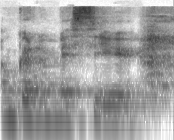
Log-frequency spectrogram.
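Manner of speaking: put-on whisper. Retelling a goodbye hug before a flight: imitating a whisper. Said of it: "He whispered in my ear".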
